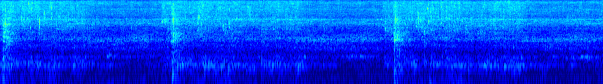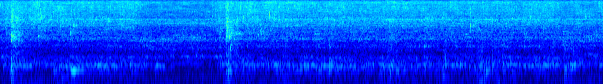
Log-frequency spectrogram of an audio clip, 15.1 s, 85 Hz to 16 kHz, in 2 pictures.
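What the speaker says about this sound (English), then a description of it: "I'm gonna do my final 2 rinses, one warm, one cold, right from the tap" Warm water runs steadily from a bathroom tap into a partly drained sink during a wet shave rinse, a continuous close splashing stream with a few brief louder knocks and no talking.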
